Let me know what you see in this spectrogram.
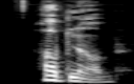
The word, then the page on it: hobnob: Australian English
